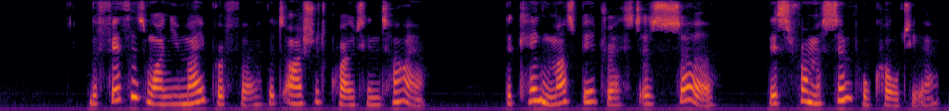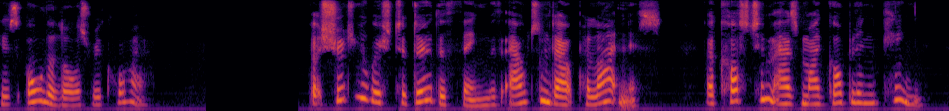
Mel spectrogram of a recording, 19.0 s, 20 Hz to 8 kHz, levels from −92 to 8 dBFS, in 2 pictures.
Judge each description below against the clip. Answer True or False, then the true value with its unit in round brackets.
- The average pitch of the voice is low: False (230 Hz)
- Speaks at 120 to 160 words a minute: True (150 wpm)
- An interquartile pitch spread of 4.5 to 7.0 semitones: True (5.6 semitones)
